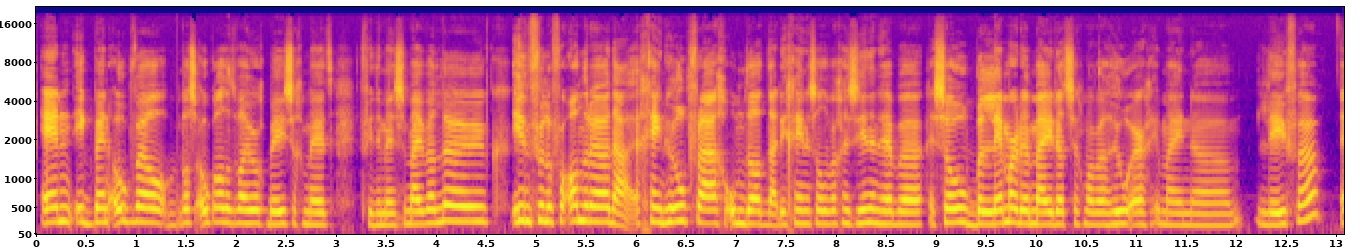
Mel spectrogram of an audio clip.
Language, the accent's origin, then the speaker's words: Dutch; Heemskerk, North Holland, Netherlands; also born or lived in Heerhugowaard; Oh ja, ik uit Heemskerk. Dat ligt nogal redelijk dichtbij, ja.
